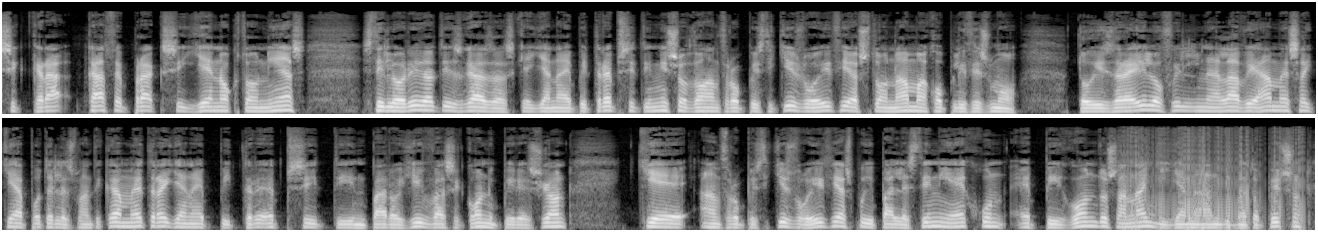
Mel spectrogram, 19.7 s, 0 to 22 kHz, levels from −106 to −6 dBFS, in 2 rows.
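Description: From 18.21 s to the end at 19.71 s, buffer tearing: the writer and reader of the ring buffer have slipped and cross every period, so a small slice of each buffer replays audio from about 20 ms earlier, producing a steady robotic 100 Hz buzz over the speech.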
